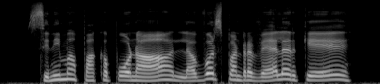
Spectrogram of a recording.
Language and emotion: Tamil, disgusted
